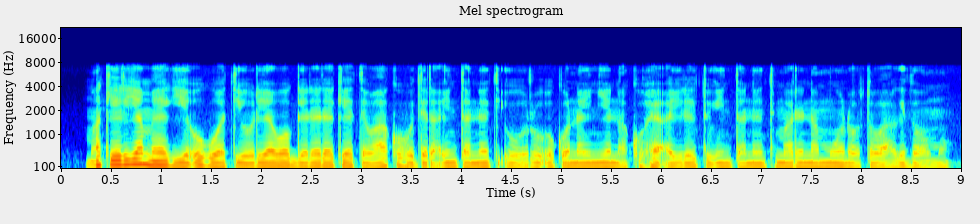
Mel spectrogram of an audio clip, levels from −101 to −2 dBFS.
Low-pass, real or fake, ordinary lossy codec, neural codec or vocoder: 7.2 kHz; real; none; none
